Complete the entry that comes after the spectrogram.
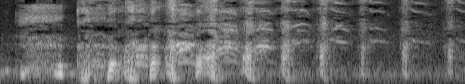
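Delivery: very high breathy squeal; squealing laugh. Real, not acted. Host cracking up at his sales pitch, squealing laugh.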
